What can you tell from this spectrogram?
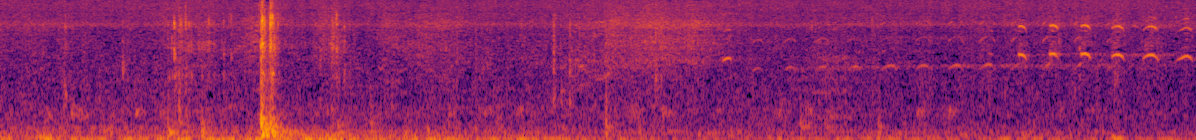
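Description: Low steady rumble of wind and water around a kayak, broken by a few sharp knocks, the loudest about a second in. A faint, rapid, high-pitched chirping starts near the end.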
